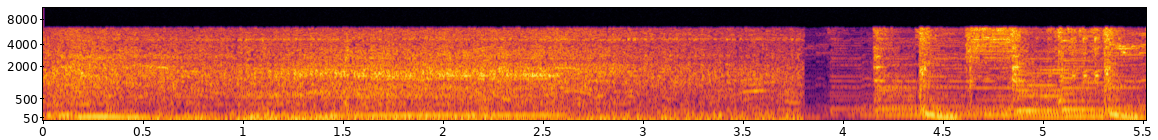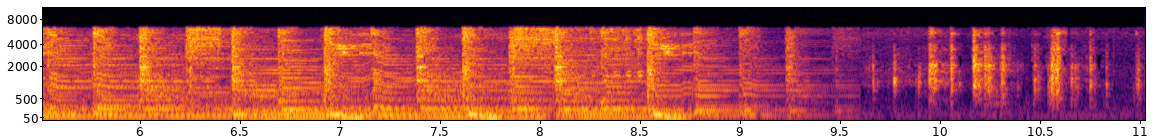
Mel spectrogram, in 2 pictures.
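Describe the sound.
A car engine runs and revs: a loud, rough rumble, then an uneven, pulsing stretch of revving that grows choppier toward the end. Voices can be heard along with the engine.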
